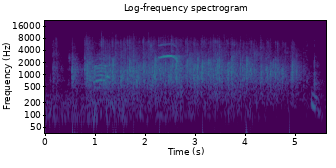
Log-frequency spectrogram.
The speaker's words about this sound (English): Amen. Don't give a golf clap.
